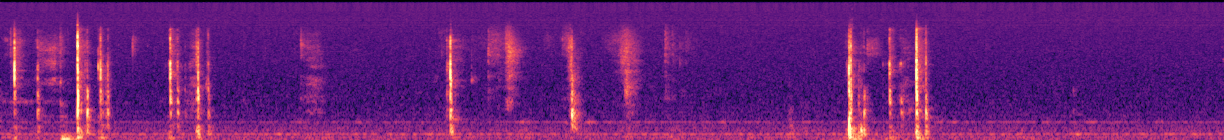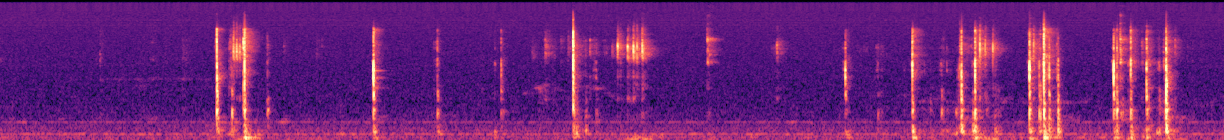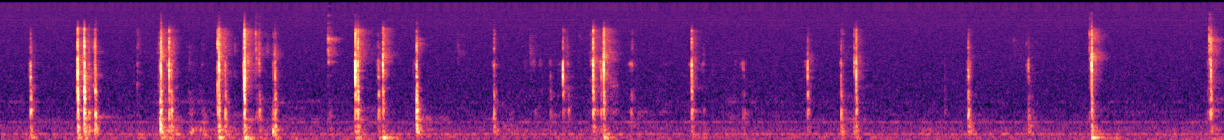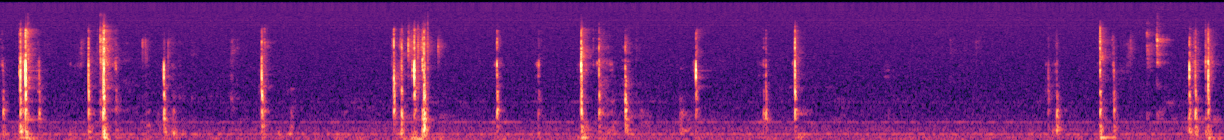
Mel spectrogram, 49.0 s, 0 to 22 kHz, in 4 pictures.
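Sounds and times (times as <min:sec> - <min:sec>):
mechanical keyboard typing: 0:00.1 - 0:02.2, 0:14.4 - 0:15.0, 0:16.0 - 0:18.8, 0:21.4 - 0:24.0, 0:24.8 - 0:28.8, 0:29.4 - 0:30.8, 0:36.6 - 0:38.5, 0:40.6 - 0:41.8, 0:47.2 - 0:48.9.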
